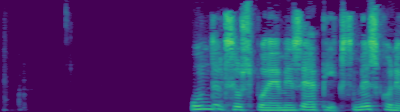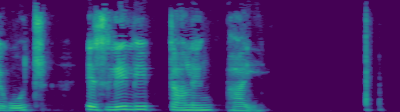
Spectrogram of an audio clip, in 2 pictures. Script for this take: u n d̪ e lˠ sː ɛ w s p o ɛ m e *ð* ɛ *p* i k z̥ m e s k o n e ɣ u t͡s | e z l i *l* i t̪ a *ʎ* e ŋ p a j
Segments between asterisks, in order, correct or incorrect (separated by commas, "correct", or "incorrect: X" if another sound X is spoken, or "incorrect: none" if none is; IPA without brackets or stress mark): incorrect: z, correct, correct, incorrect: l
